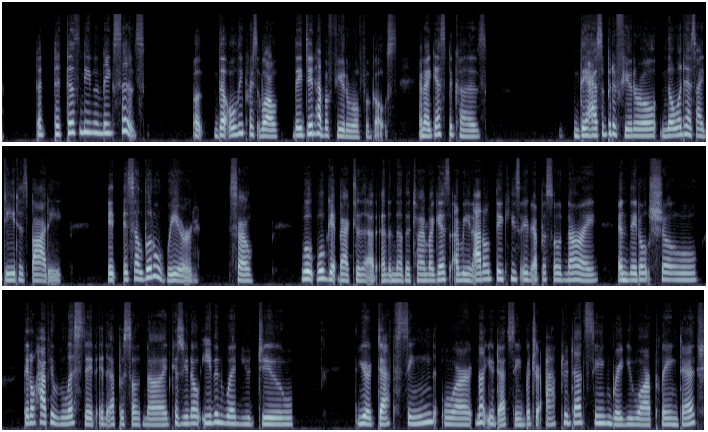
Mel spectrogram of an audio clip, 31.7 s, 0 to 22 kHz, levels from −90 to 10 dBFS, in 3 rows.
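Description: No technical faults can be heard in this speech recording.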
